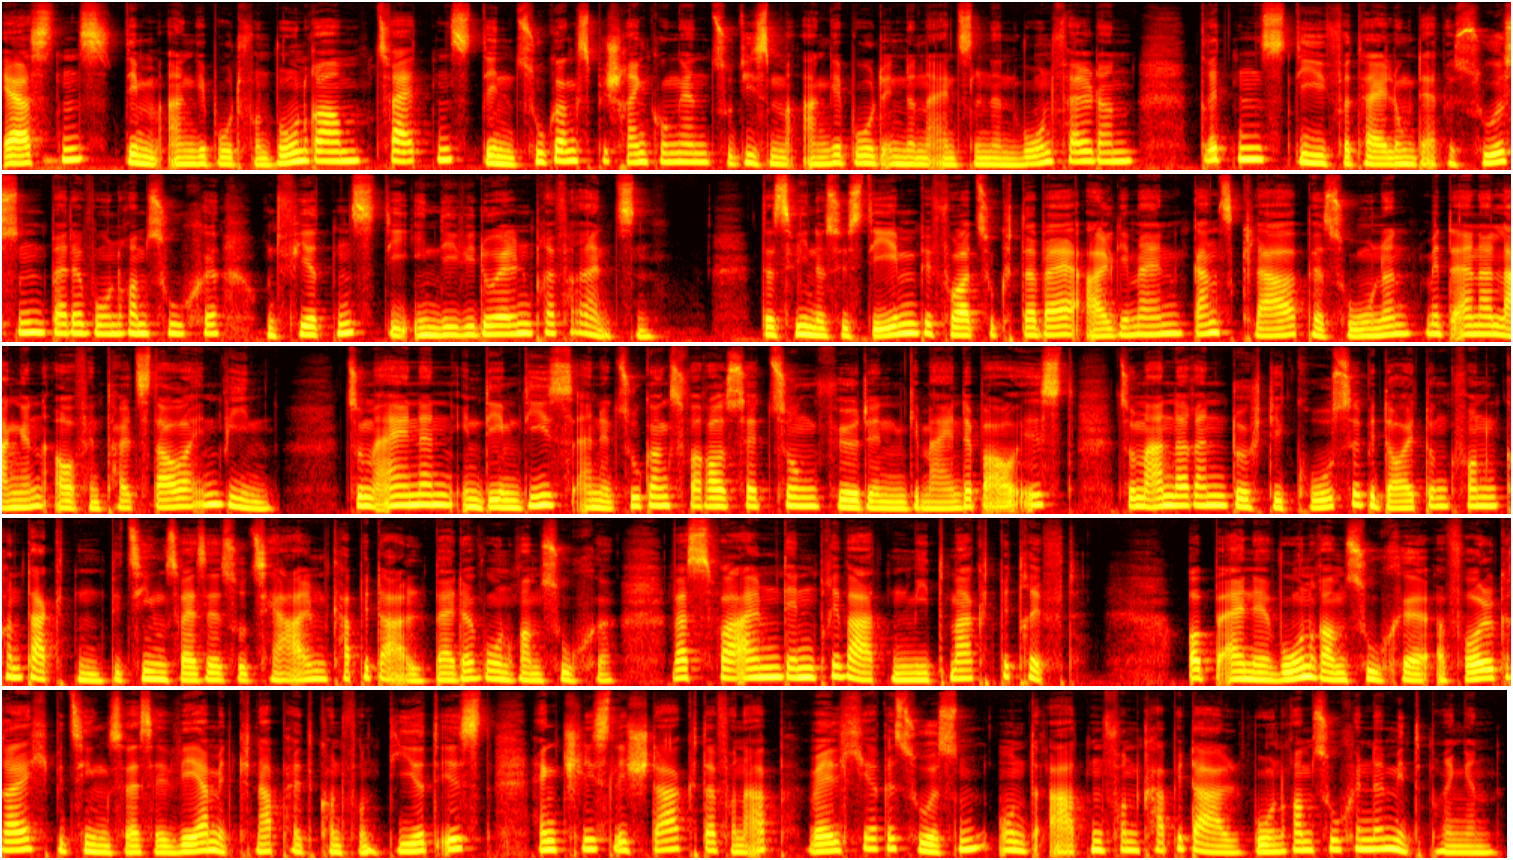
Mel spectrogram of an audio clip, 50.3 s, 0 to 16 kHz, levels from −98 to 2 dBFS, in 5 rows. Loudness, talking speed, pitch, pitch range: -22 LUFS, 115 wpm, 175 Hz, 150-200 Hz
